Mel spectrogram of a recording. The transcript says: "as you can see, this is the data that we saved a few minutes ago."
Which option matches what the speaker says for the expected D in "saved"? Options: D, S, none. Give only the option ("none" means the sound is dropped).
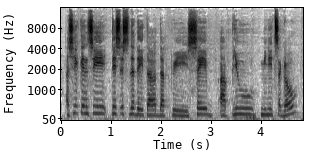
none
